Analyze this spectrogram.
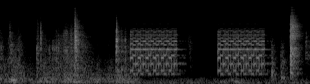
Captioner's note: phone rings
